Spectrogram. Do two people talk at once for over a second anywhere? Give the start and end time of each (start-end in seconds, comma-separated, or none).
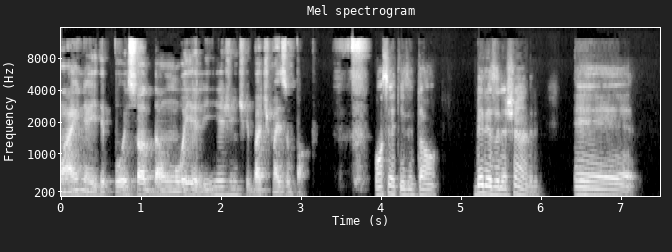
none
